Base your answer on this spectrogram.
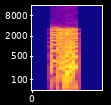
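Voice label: Raleigh Police Northeast District Tactical, p25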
